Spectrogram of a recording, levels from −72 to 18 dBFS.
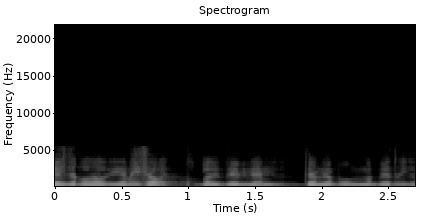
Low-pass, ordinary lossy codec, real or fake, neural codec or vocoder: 5.4 kHz; none; fake; codec, 16 kHz, 0.5 kbps, FreqCodec, larger model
